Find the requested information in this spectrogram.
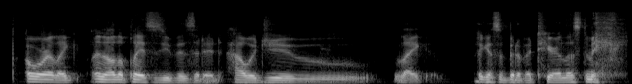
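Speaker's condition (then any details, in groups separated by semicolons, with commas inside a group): No condition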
